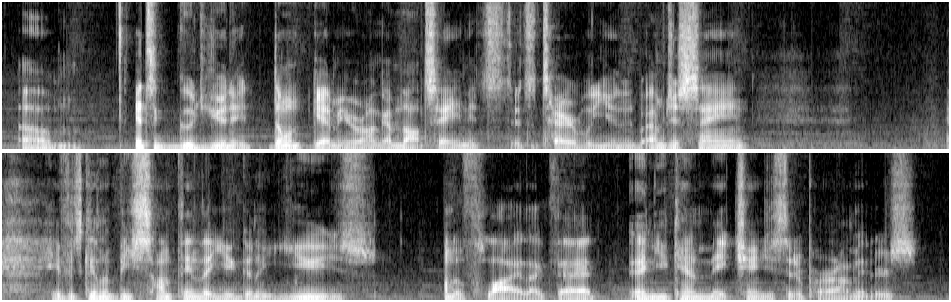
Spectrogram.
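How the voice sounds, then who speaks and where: Music plays behind a man whose very deep, low voice keeps a fairly even intonation. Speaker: guitar gear YouTuber. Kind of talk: casual product review rant. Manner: hesitant, many fillers and repeats.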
